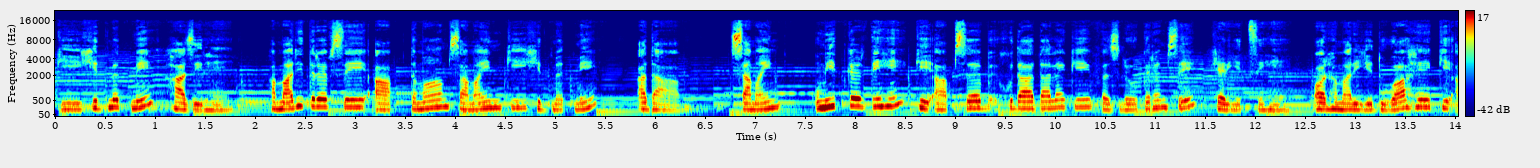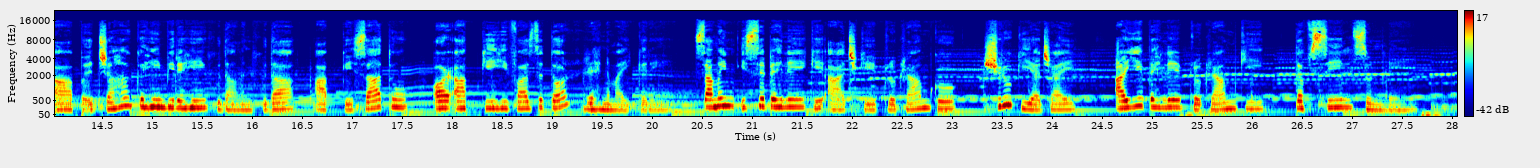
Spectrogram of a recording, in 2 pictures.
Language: Urdu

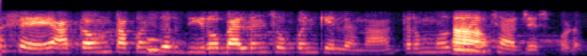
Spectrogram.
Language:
Marathi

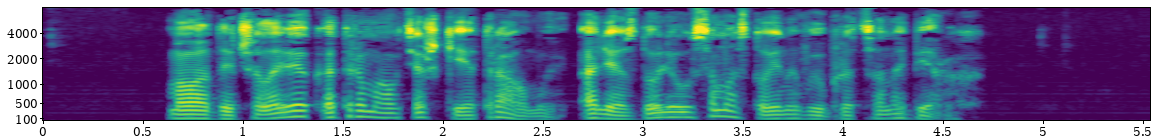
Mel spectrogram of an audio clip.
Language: Belarusian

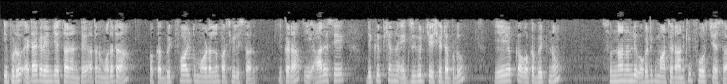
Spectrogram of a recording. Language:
Telugu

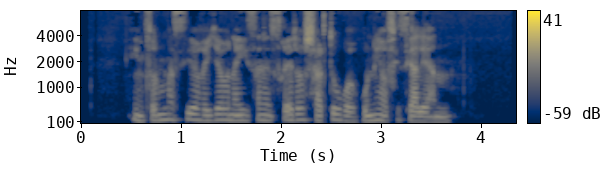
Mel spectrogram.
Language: Basque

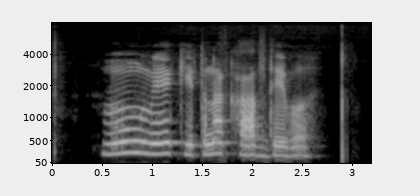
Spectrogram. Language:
Magahi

